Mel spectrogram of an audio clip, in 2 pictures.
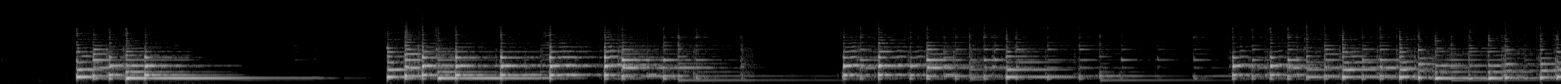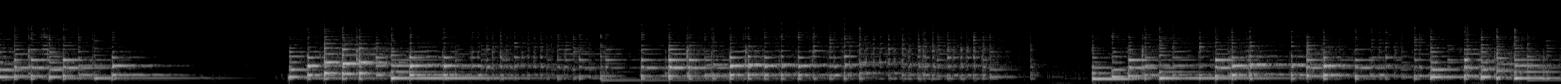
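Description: Violin plucked with the thumb in an oud-like pizzicato improvisation: phrases of quick repeated plucked notes, each dying away before the next phrase begins, about five phrases in all.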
